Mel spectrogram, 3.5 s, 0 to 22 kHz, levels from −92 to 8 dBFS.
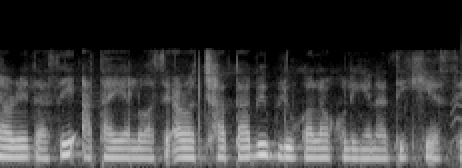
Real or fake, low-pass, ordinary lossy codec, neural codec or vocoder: real; 7.2 kHz; none; none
